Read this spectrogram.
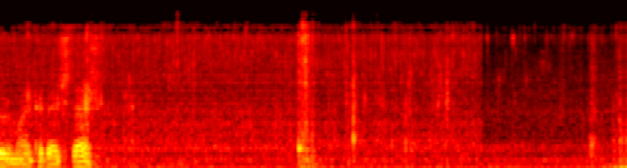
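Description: Chunks of potato drop with soft plops into sauce.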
